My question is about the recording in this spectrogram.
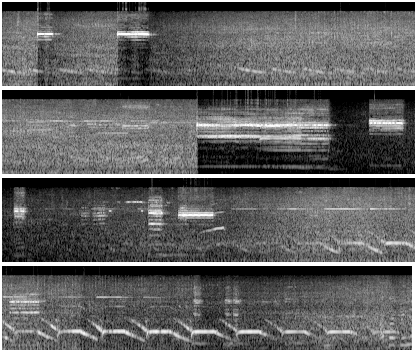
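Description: Road convoy of cars and motorcycles with an escort siren wailing up and down over traffic noise. About nine seconds in the sound changes abruptly to a cluster of vehicle horn toots. In the last third a siren whoops repeatedly, about one and a half times a second.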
